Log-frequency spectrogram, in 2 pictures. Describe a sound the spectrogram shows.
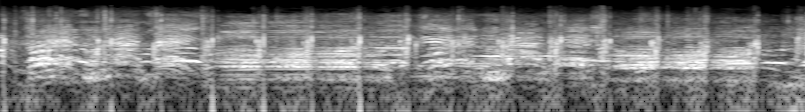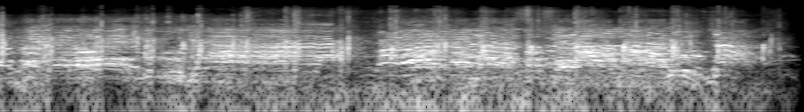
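A crowd of young men and women chant loudly together outdoors.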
